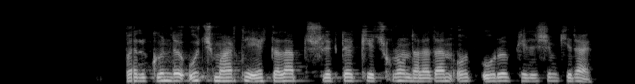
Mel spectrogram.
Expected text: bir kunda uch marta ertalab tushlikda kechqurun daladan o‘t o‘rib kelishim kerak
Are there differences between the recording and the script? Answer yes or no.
no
